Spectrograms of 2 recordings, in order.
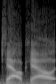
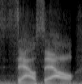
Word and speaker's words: Cao Cao: the worst in that it's not Cao Cao. It It is Ts'ao Ts'ao.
